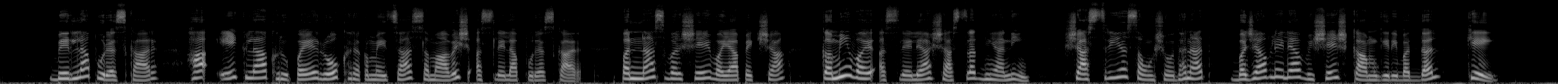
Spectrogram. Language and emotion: Marathi, neutral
